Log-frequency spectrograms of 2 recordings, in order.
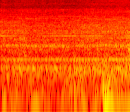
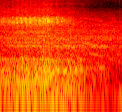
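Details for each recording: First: iRobot Roomba with the brush rollers removed after aftermarket rollers caused squeaking: steady, even suction whoosh and faint fan hum with no clicking or rubbing, a normal baseline. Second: Roomba robot vacuum running: high fluttering squeak from recently installed aftermarket brush rollers; removing the rollers silenced it, genuine model-specific rollers needed.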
